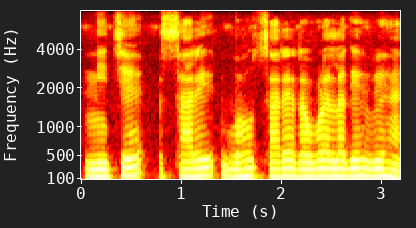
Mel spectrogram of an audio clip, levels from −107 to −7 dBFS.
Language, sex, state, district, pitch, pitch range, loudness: Hindi, male, Jharkhand, Palamu, 135 Hz, 125-135 Hz, -14 LUFS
